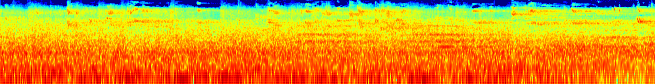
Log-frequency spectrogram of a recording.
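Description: Live sound of a basketball game in a large gym: a basketball bouncing on the hardwood and short sharp footfalls and shoe noises over a steady background din of the hall.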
